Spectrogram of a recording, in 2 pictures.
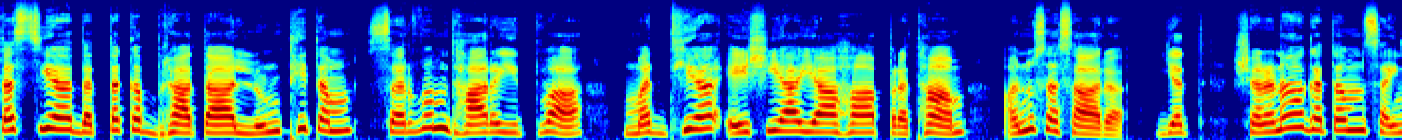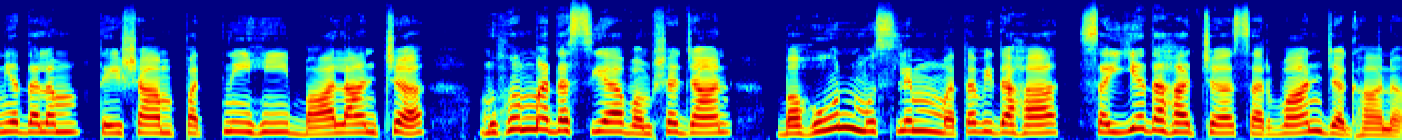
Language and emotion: Sanskrit, neutral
